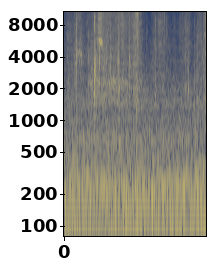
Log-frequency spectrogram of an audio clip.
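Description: Scattered light clicks and crackles of something being handled, over a steady low hum.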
